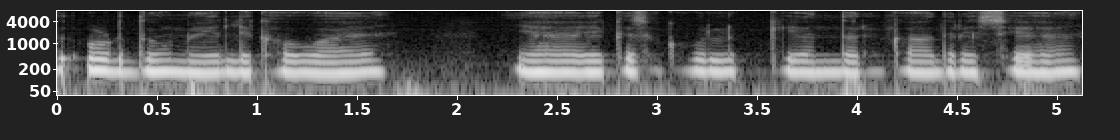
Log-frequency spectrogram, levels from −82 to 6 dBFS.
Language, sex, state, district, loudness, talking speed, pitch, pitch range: Hindi, male, Chhattisgarh, Sukma, -15 LUFS, 165 wpm, 165 Hz, 165-175 Hz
